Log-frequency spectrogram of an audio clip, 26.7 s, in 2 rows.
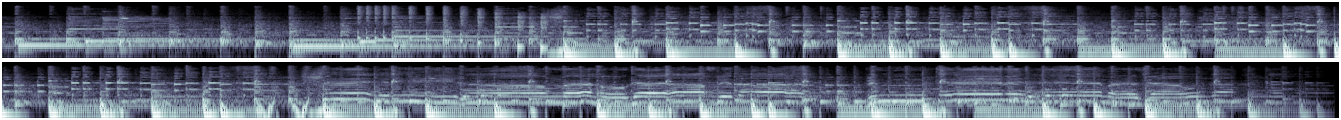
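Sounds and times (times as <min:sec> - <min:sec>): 
Bollywood ringtone: 0:00.0 - 0:26.7.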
